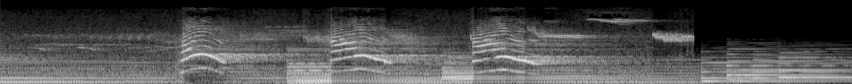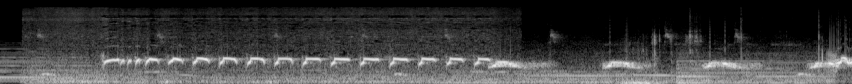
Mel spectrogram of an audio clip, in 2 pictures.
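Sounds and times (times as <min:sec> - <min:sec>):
steady outdoor hiss: 0:00.0 - 0:07.0, 0:08.8 - 0:17.0
bird whistling call: 0:08.9 - 0:13.8.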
